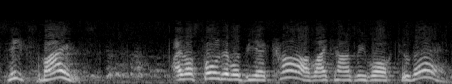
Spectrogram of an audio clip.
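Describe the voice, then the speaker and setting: An actor playing a weary, exasperated German baron and explorer in a 1940s radio comedy, with a German accent. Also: male voice, high voice, animated, moderate pace, darkish tone, highs cut off. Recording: noisy old radio broadcast, audience behind.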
